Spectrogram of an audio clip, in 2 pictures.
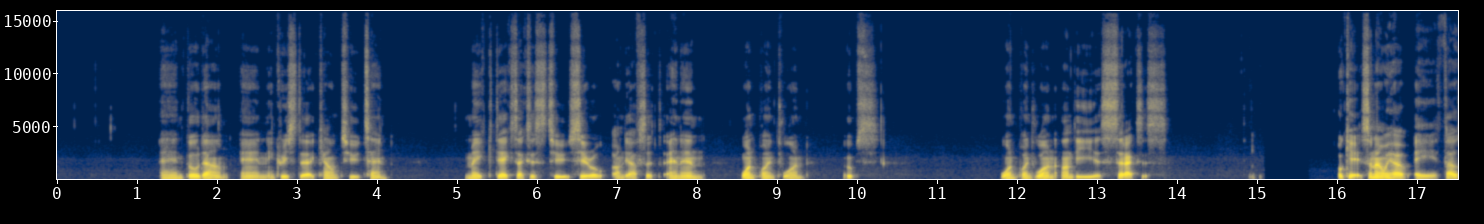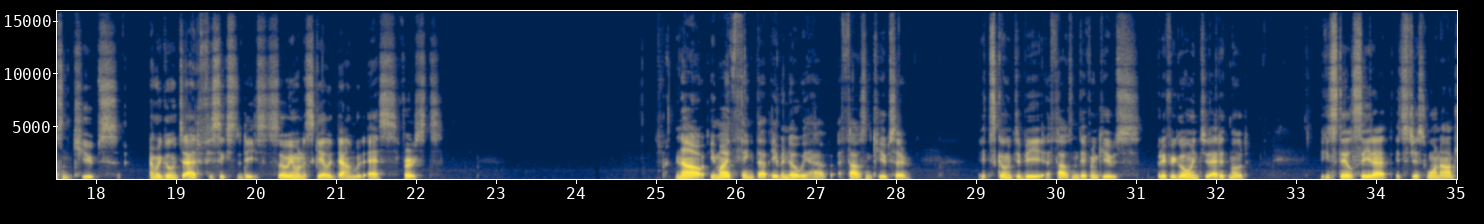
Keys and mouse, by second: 4.3-6.2 drag, 7.2-11.4 drag, 17.8 s, 24.7-26.5 drag, 29.7-30.8 middle drag, 30.9-31.2 drag, 31.7 click, 32.6-33.7 middle drag, 34.2-35.0 drag.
